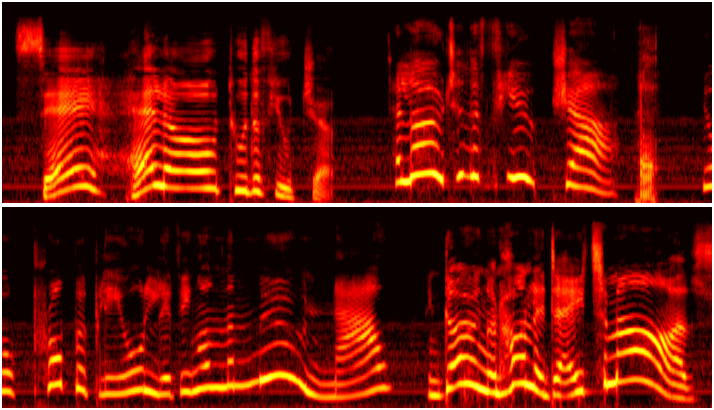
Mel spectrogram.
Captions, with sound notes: Say hello to the future. Hello to the future. (OINKS) You're probably all living on the moon now. And going on holiday to Mars.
